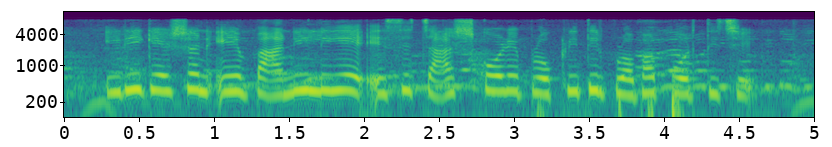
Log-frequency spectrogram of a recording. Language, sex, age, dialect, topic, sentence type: Bengali, female, 18-24, Western, agriculture, statement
